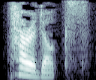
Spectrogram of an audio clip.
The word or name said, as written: paradox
